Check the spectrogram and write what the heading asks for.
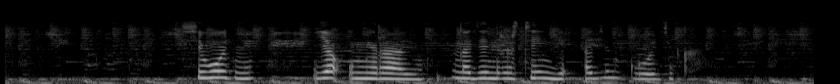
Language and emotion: Russian, sad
